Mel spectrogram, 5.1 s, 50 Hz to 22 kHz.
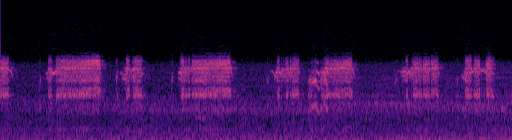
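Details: Nesting owl in the early hours of 24 February 2016, 4:21 AM, with a mouse brought in and fed; grating, breathy screeches come in irregular clusters, some split into quick double bursts.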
